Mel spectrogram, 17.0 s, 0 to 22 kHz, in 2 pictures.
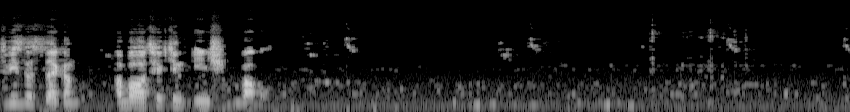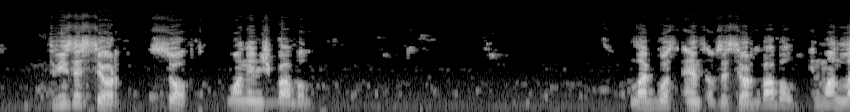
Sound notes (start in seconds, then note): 4.3 birds chirping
